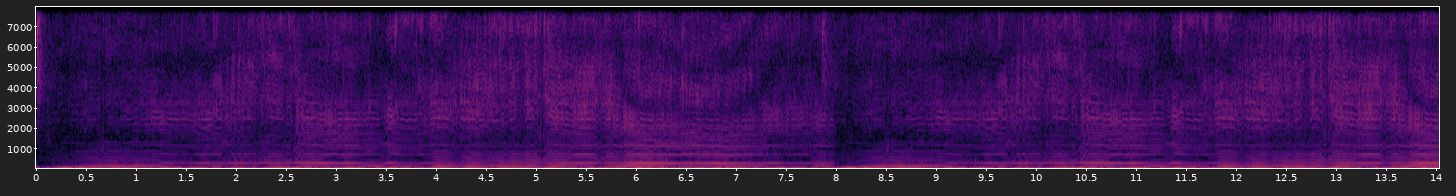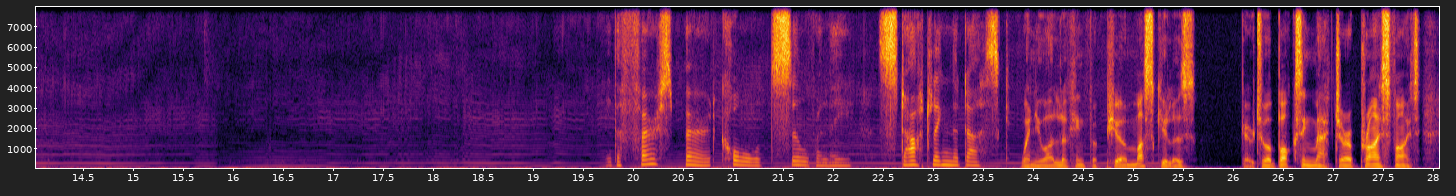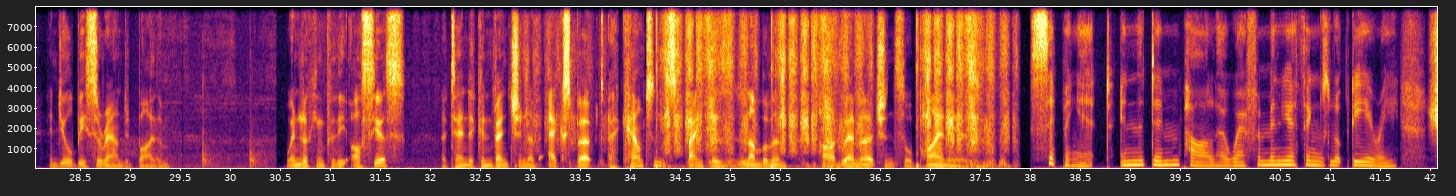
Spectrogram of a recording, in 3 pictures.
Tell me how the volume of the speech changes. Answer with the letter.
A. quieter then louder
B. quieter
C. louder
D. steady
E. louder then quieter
C.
